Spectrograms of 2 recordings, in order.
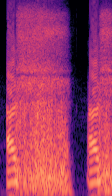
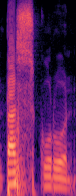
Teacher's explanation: Yaitu suara shinnya dia ash bukan taskurun. Jangan diganti dengan sin. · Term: tafasyi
